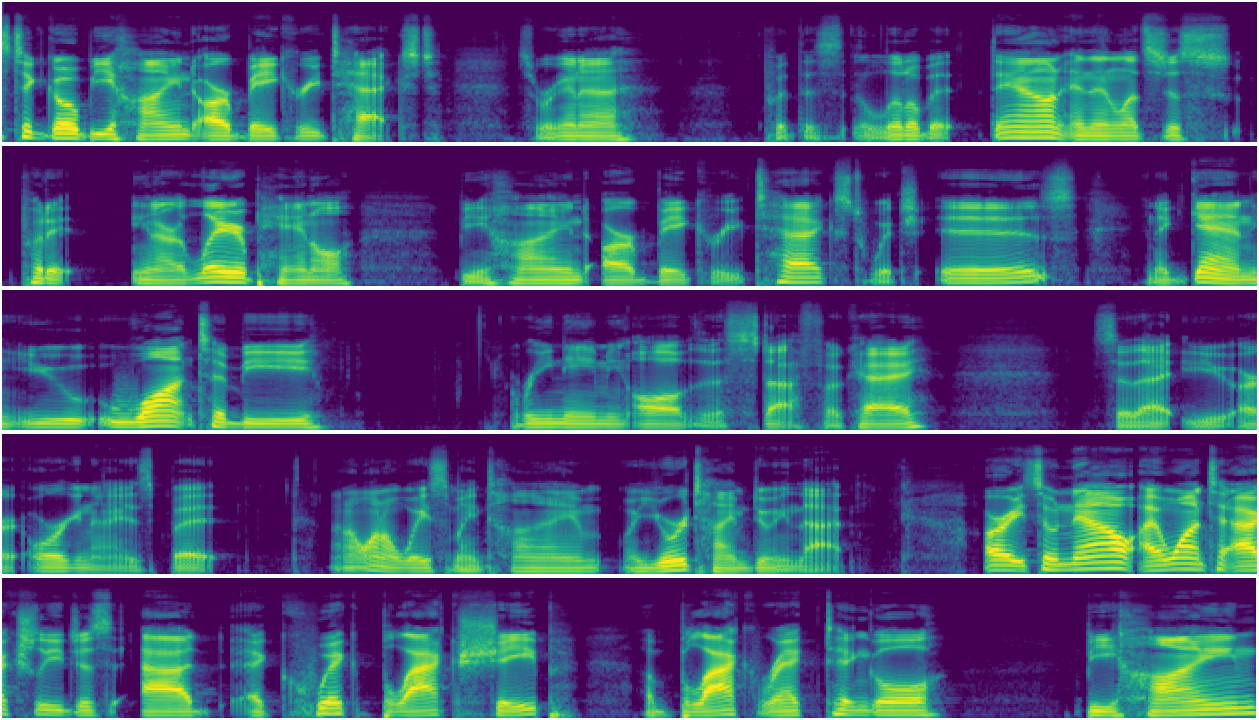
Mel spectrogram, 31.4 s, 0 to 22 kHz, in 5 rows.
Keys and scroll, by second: 2.7 shift+Down, 3.2 shift+Up.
